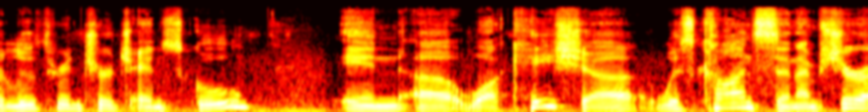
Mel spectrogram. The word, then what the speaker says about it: Waukesha: Waukesha is the way we pronounce it around here.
